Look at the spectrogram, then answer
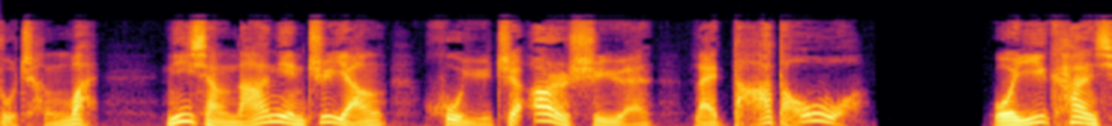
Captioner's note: twenty yuan in Shanghainese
